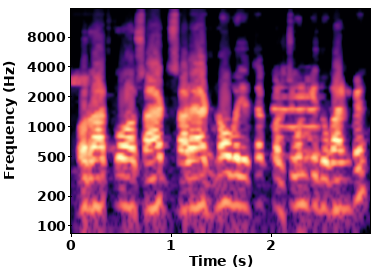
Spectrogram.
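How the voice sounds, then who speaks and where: A man's voice: fairly high pitch, completely flat delivery, moderate pace, vocal fry, fairly bright tone, a little hiss or hum, poor audio. A man in his fifties, head of a fish market, earnestly promoting it in a street interview at an outdoor market, talking into a handheld mic. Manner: earnest, promotional, lists items in a raised voice. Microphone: handheld lapel mic held up to mouth.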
